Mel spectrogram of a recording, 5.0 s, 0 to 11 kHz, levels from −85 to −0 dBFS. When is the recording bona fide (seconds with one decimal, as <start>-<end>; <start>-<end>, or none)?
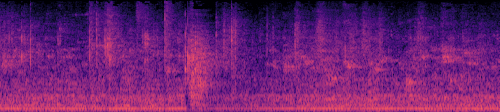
0.0-5.0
